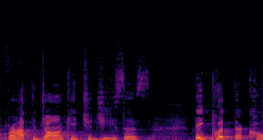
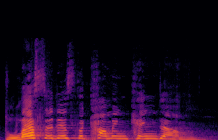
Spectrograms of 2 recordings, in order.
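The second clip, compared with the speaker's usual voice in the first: higher, raised call-and-response line; rallying proclamation; 6 semitones higher, 5 dB louder than usual. Acted. Leader giving children a line to echo, rallying. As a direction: hail it so others echo.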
